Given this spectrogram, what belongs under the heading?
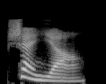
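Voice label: "赡养", Mandarin Chinese; hsk; chinese flashcards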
